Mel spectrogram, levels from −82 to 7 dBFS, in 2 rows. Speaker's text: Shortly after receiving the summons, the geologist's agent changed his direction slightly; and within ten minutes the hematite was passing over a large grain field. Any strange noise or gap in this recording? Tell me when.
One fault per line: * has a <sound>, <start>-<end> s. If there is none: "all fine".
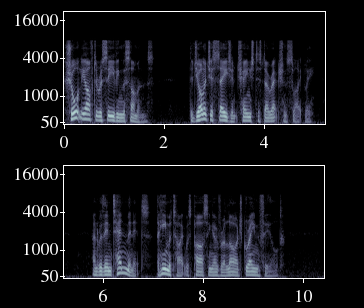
all fine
